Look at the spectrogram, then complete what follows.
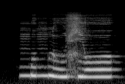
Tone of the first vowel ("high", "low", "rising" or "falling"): high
